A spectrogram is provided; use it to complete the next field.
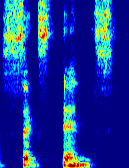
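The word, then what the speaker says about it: sechzehn: Y el 16 lo vamos a leer como sextens, sextensen, sextensen, sex y sextensen.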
